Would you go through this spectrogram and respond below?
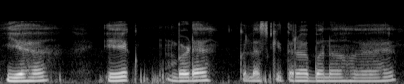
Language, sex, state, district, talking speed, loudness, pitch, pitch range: Hindi, male, Uttar Pradesh, Saharanpur, 135 wpm, -18 LUFS, 165 Hz, 160-180 Hz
